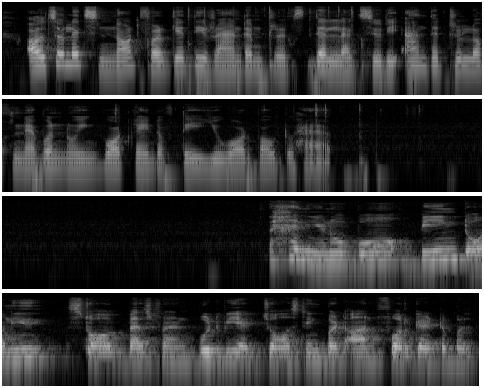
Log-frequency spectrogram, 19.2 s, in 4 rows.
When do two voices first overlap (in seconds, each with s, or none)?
none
